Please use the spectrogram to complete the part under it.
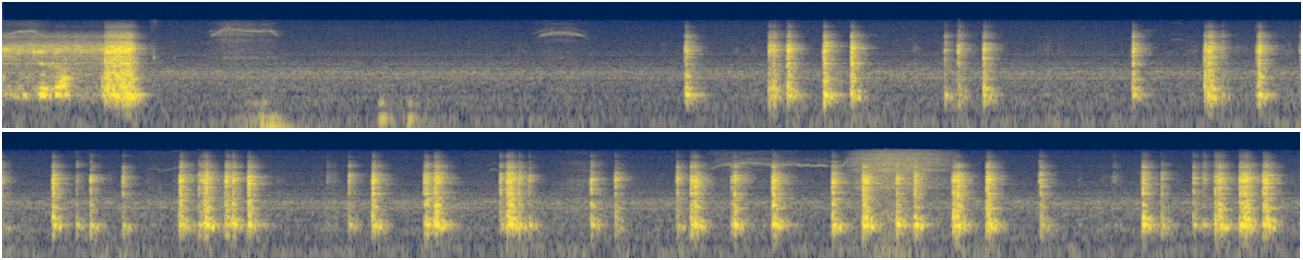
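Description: A radio set gives out short, choppy bursts of sound through its small speaker.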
